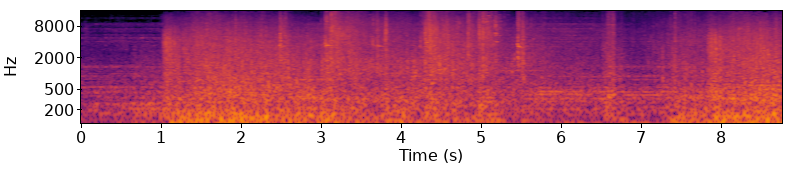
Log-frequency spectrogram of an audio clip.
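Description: Magic fire blasts burst and roar in quick bursts.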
